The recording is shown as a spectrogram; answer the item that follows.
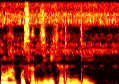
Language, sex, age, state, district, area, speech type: Santali, male, 30-45, West Bengal, Bankura, rural, spontaneous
